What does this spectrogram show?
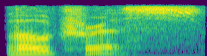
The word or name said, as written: votress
